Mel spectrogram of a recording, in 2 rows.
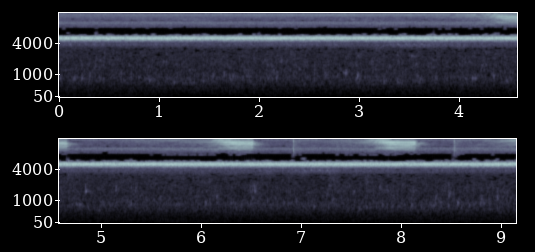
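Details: Chirping insects at 7:04 PM on 3 September 2022, recorded with a portable recorder's internal stereo mics: a continuous high trill, joined by a few brief even higher bursts from another caller near the end.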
